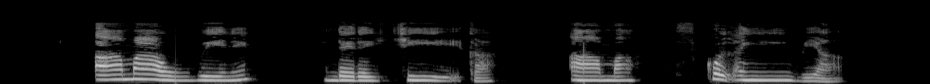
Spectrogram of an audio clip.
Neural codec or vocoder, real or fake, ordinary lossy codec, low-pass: none; real; MP3, 32 kbps; 7.2 kHz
